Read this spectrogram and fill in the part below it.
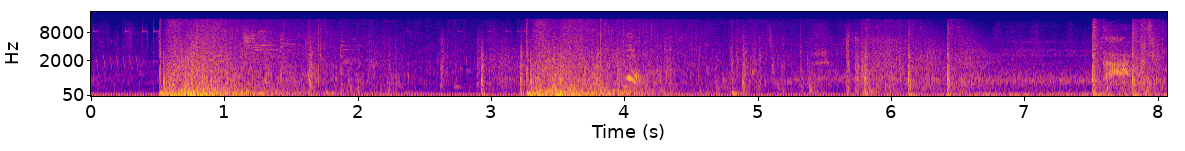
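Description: Grenades explode in the Uncharted: Drake's Fortune Remastered video game, two heavy booms a few seconds apart with lighter thuds and pops between, under faint game ambience and occasional talk.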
